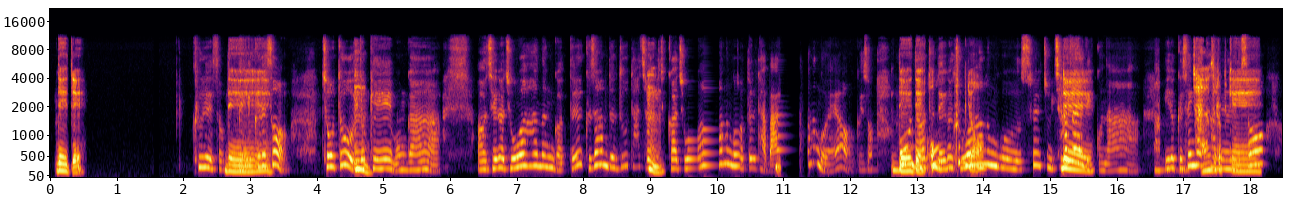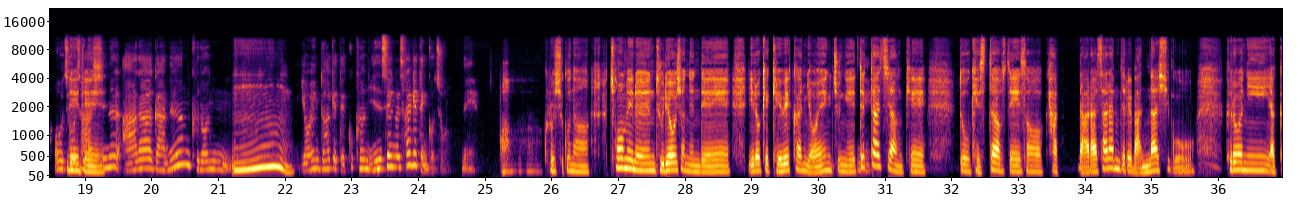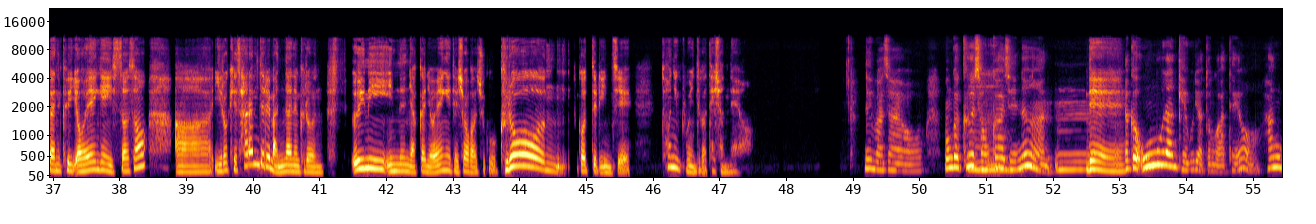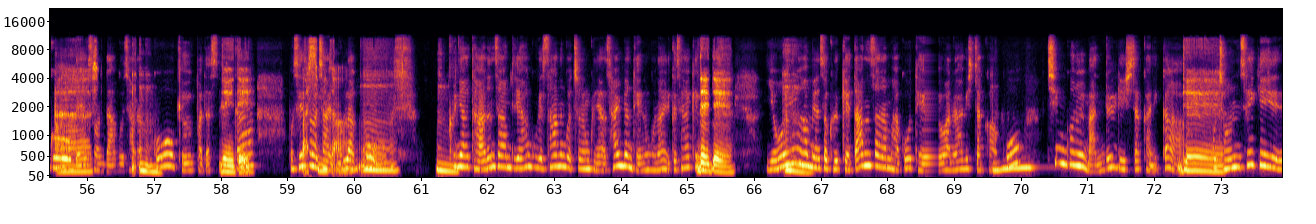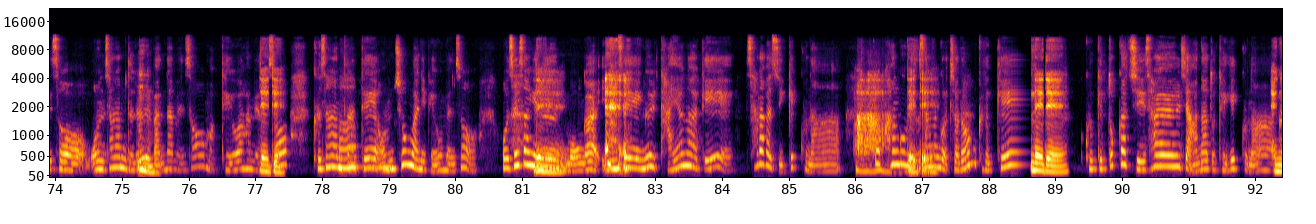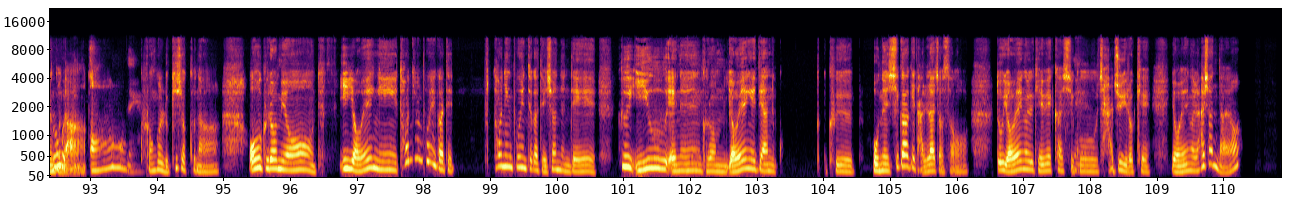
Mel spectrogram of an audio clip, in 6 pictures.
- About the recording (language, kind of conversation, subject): Korean, podcast, 인생의 전환점이 된 여행이 있었나요?
- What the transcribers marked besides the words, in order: tapping; distorted speech; other background noise; in English: "터닝 포인트가"; laugh; background speech; in English: "터닝 포인트가"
